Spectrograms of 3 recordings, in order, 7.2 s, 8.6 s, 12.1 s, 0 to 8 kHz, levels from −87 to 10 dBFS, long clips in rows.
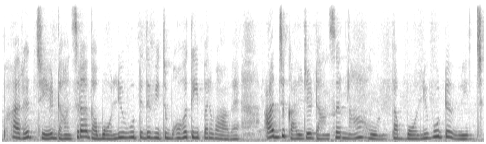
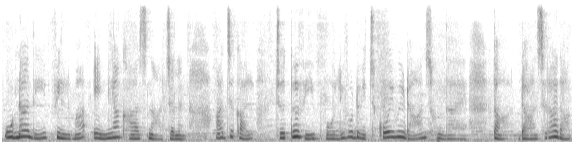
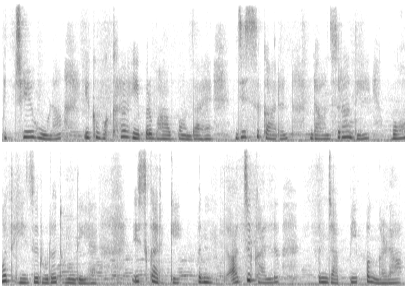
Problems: background conversations at intervals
